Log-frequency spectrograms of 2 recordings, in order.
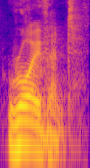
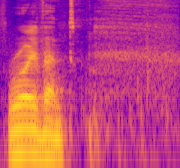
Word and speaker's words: Roivant: Roivant. Roivant.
